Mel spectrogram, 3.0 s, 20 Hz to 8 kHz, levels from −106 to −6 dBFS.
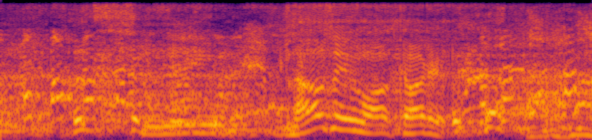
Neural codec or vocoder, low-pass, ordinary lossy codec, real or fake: vocoder, 22.05 kHz, 80 mel bands, WaveNeXt; 7.2 kHz; none; fake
